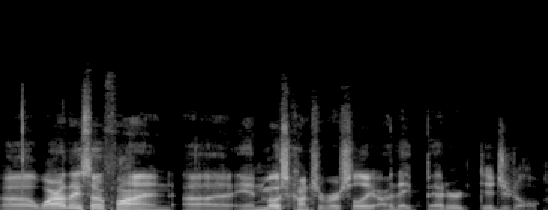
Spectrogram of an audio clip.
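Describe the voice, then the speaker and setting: A man's voice: fairly low pitch, big pitch swings, normal speed. A middle-aged man hosting a casual board game podcast, chatty and full of fillers. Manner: chatty, lots of likes and fillers. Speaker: podcast host.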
